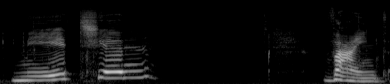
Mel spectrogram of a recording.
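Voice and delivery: Mädchen weint, said slowly in German; German demo. Shown as a demonstration. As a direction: model Mädchen weint for the class. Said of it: "a menina chora". (pronúncia alemã de Mädchen weint)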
